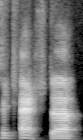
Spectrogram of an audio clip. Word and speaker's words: Takeshita: Before anyone asks, I know it's pronounced Takeshita.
